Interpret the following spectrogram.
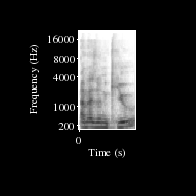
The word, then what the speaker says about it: Amazon Q: vos services exactement donc Amazon queue on va utiliser la la prononciation anglaise a été la première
